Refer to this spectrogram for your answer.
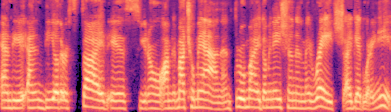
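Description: A woman speaks at a fairly quick pace with a medium pitch and a monotone, flat intonation. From Mexico. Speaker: mentor and author. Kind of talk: podcast interview.

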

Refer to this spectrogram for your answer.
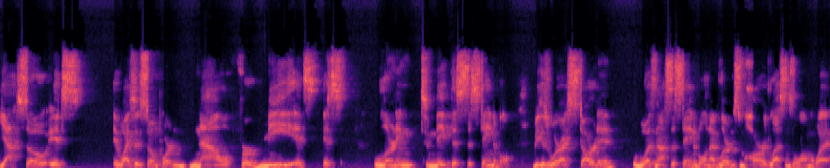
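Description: A man with a normal speaking voice talks at a moderate pace and fairly low pitch, with ordinary pitch variation and very even loudness. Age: 30s. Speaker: SWAT police officer and CrossFit coach. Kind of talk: casual interview chat.

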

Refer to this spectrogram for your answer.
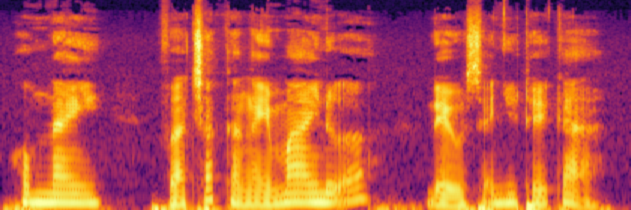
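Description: Very slowly, a man with a dark, mellow tone and medium pitch speaks with very wide pitch swings. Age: 20s. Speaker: podcaster. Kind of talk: reading aloud.

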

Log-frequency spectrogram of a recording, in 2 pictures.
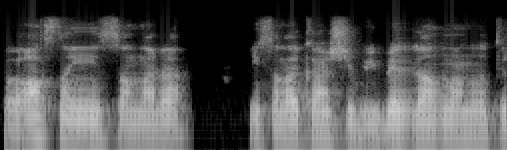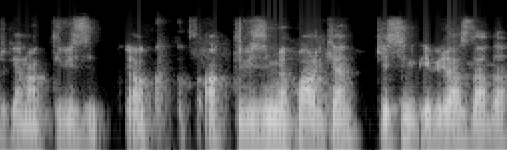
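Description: A man speaking at a fairly quick pace with monotone, flat intonation. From Diyarbakır, Turkey (Kurdish). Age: 20s. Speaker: accountant, vegan platform co-founder. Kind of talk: casual interview.

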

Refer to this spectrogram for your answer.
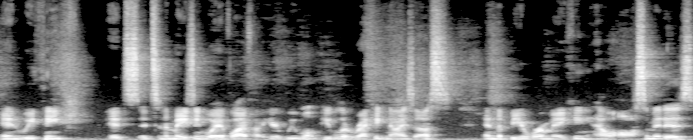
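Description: A man with a plain, everyday voice talks in an American accent at a medium pitch, fairly quick pace, and fairly even intonation. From Midland, West Texas. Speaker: brewery co-owner. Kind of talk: casual interview. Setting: in a brewery.

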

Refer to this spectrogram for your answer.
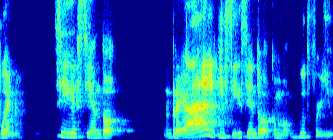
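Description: A woman with a Quito Ecuadorian accent sounds somewhat breathy in a very clean recording with a silent background. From Ecuador, Quito. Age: 30s. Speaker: interior designer and home cook. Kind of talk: casual chat.

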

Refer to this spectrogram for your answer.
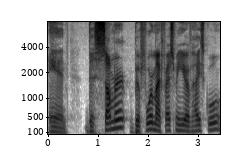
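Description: Recorded very cleanly against a silent background, a man with a plain, everyday voice and a fairly high pitch speaks with lively intonation. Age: 30s. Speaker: podcast co-host. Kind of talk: casual chat.

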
